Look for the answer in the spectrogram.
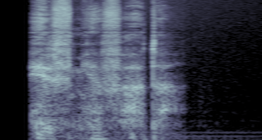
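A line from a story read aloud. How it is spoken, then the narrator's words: Whispered. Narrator (German): flüsterte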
